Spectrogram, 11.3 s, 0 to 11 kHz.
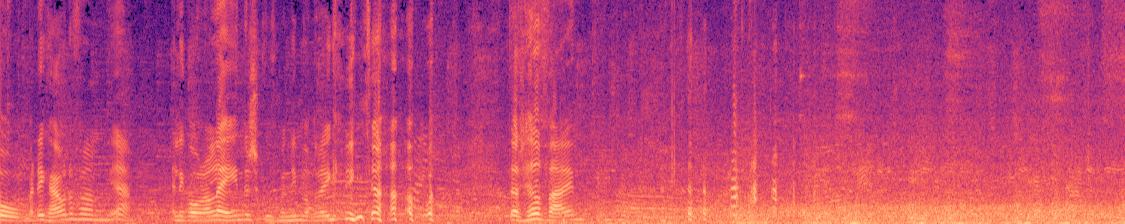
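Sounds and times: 
indistinct crowd murmur: 0.0s - 11.2s
speech: 0.3s - 6.2s, 6.9s - 7.2s
laughter: 3.3s - 4.7s, 6.3s - 8.8s
metro train rumbling overhead: 5.4s - 11.2s.

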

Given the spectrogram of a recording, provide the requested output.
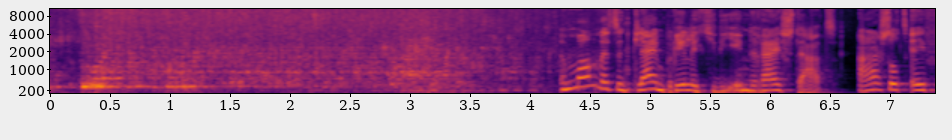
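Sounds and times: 
toilet flushing: 0.0s - 4.4s
speech: 4.3s - 7.3s.

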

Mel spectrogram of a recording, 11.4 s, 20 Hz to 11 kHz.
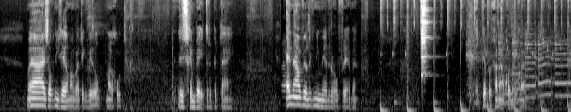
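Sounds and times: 
speech: 0.6s - 2.8s, 3.4s - 4.8s, 5.7s - 7.4s, 9.6s - 10.7s
glasses clinking together in a toast: 8.4s - 8.9s.

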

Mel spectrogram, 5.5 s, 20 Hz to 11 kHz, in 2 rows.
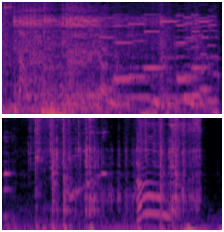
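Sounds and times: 
bright chiming coin sound effect: 0.1s - 4.1s
sharp metallic coin clinks: 3.1s - 5.3s.

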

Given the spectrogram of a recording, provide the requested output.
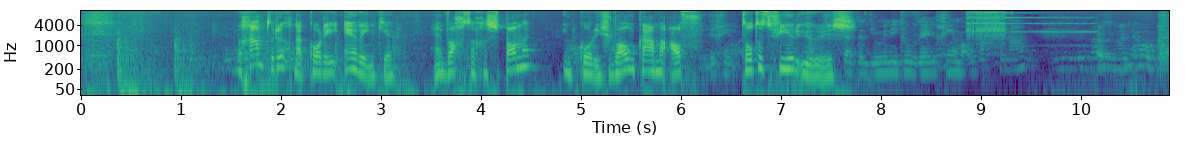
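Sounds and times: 
speech: 1.6s - 9.2s
electronic doorbell ringing: 8.8s - 10.4s.

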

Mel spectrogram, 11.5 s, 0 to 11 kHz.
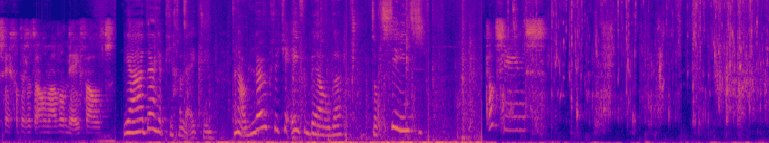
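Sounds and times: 
speech: 0.2s - 8.2s
water trickling and splashing in a bath: 7.8s - 11.5s.

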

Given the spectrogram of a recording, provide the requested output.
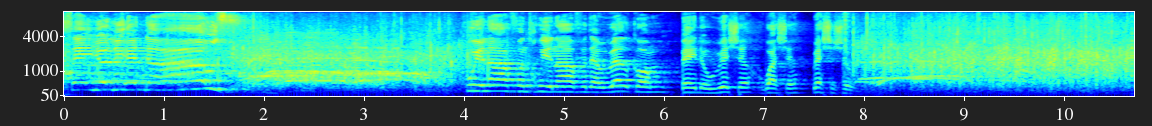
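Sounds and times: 
crowd applauding for a DJ on stage: 0.0s - 4.2s, 7.8s - 10.6s
speech: 4.1s - 8.3s.

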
